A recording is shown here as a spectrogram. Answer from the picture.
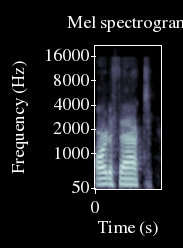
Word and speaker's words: RTFKT: collectible side right rtfkt which is pronounced artifact i i just covered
